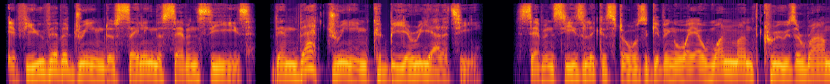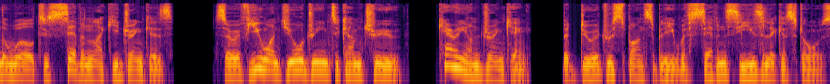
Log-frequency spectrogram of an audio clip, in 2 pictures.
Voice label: English softsell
